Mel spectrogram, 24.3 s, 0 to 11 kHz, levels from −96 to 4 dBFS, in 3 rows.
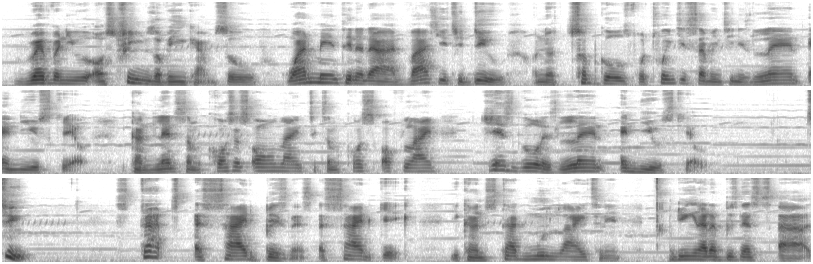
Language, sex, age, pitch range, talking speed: English, male, 30-49, 100-140 Hz, 145 wpm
